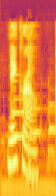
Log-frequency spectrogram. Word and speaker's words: negro: And Italian nero black, and is the source, via Spanish negro, pronounced negro, of English negro, negro, and the now taboo nigger.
